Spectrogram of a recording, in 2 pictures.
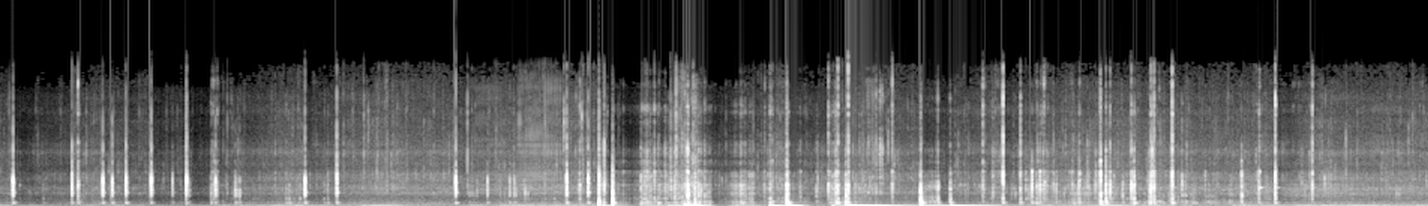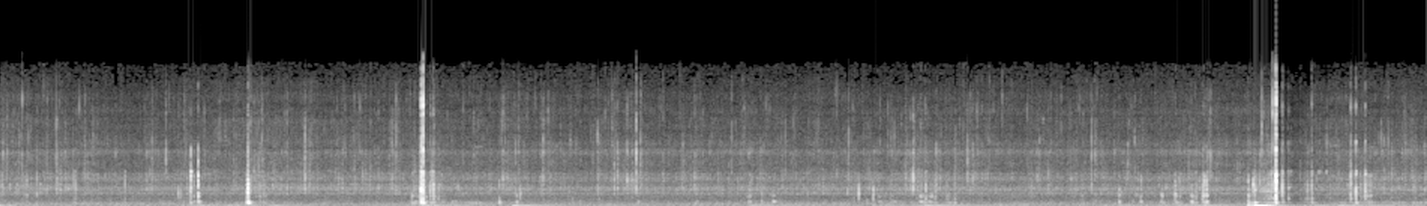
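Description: Irregular clicks, taps and knocks with bursts of low rumbling, heard through a GoPro's waterproof housing on a swinging deep-water fishing rig: the housing and tackle knocking as the rig is jerked about. The clicking is busiest from about six to thirteen seconds in, and there is one sharp knock near the end.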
